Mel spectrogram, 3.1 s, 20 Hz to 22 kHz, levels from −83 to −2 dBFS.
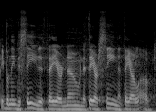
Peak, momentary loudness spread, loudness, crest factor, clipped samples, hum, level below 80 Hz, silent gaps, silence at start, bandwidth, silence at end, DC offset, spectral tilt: -16 dBFS; 3 LU; -35 LUFS; 16 dB; under 0.1%; none; -66 dBFS; none; 0 s; 16 kHz; 0 s; 3%; -5 dB/octave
